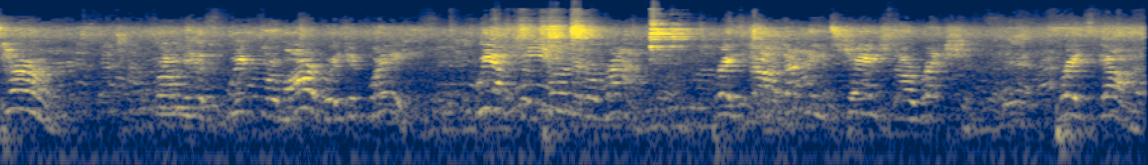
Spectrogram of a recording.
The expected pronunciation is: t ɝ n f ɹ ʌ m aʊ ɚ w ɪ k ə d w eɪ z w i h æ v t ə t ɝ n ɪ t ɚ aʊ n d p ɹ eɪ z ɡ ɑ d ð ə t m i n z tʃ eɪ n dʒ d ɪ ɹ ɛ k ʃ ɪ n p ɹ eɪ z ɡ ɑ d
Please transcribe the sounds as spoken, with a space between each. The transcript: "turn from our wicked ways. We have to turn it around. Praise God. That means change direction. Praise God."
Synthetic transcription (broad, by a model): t ɝ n f ɹ ʌ m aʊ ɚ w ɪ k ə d w eɪ w i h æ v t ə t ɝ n ɪ t ɚ aʊ n d p ɹ eɪ z ɡ ɑ d ð ə t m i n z tʃ eɪ n dʒ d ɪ ɹ ɛ k ʃ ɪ n p ɹ eɪ z ɡ ɑ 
